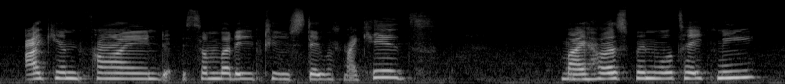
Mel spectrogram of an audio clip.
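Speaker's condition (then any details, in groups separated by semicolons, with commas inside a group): Cerebral palsy, spastic, severe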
